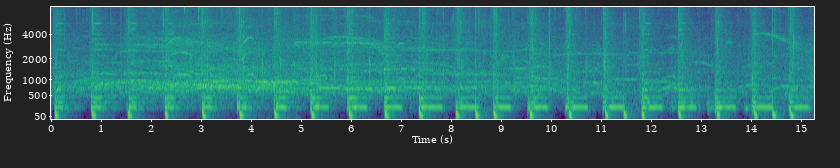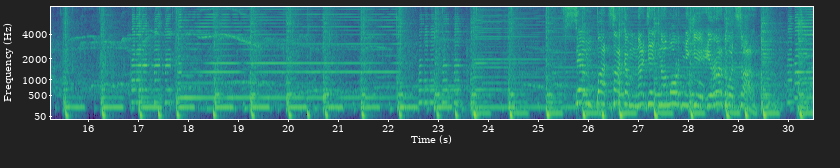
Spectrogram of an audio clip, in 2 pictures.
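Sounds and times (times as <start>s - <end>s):
high whistles: 0.0s - 27.8s
loud crowd clapping in a fast rhythm: 0.0s - 30.5s.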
